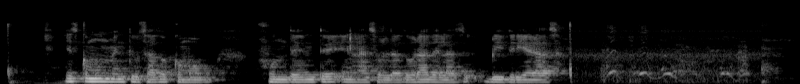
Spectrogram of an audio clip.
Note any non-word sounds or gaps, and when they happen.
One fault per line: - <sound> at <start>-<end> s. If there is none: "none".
- bark at 6.0-7.5 s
